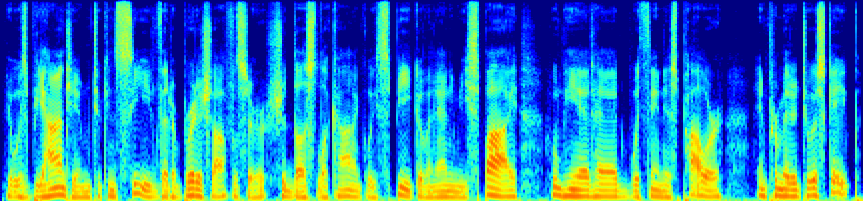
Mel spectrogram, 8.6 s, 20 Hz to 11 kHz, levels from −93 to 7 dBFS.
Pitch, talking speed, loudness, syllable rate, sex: 100 Hz, 200 wpm, -19 LUFS, 5.9 syllables/s, male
